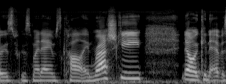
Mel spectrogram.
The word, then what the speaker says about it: Raschke: How do you say it? Raschke. Raschke. Very German, very Raschke.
